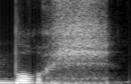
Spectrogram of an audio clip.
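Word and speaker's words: borsjtj: Men det stavas ju borsch. Det är något te där som inte får vara med i uttalet.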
